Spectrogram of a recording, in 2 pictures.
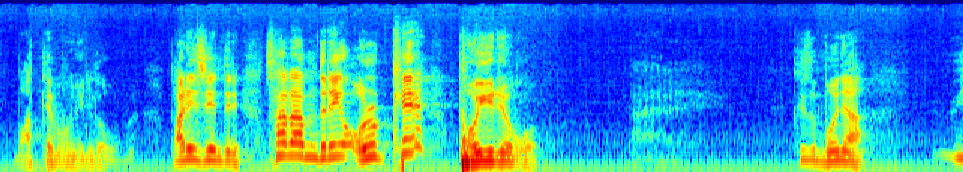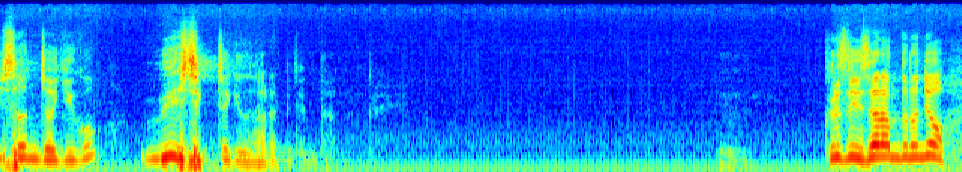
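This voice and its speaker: Male pastor delivering a church sermon; very high, highly expressive pitch, rhetorical questions to the congregation. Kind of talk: sermon at a Friday prayer meeting. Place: church sanctuary.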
